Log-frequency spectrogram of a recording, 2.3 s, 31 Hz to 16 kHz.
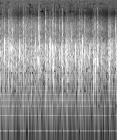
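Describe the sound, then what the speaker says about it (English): Audience applause at the 2019 Blackpool Illuminations press launch: a dense, steady round of clapping from a gathered crowd, sustained throughout without speech. "applause for Simon"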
